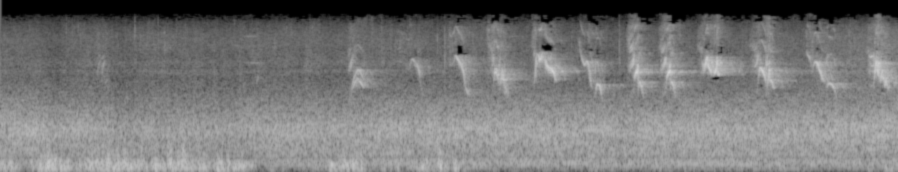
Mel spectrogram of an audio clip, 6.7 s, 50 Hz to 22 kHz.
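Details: Lesser redpoll feeding on and off for hours at a garden nyjer feeder in Howdon, 3 May 2016, giving a quickening series of high, sharp chirps that starts midway and runs to the end, over soft low rumble.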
